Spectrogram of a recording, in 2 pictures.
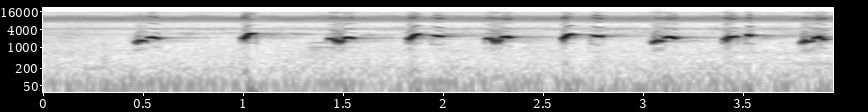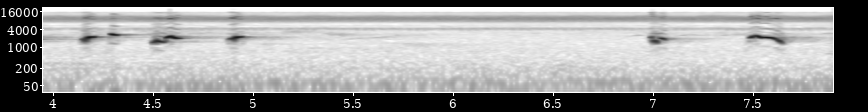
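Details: Sooty-headed bulbul whose song prompts other bulbuls to reply: a rapid burst of roughly fifteen sharp whistled notes, then a pause of about two seconds, then two more notes, over background hiss.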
